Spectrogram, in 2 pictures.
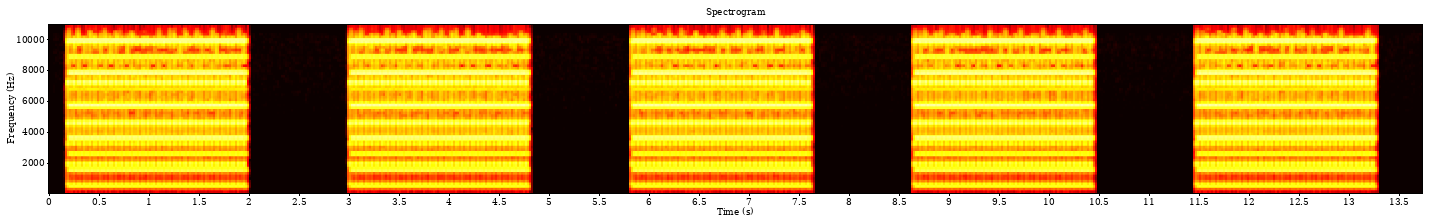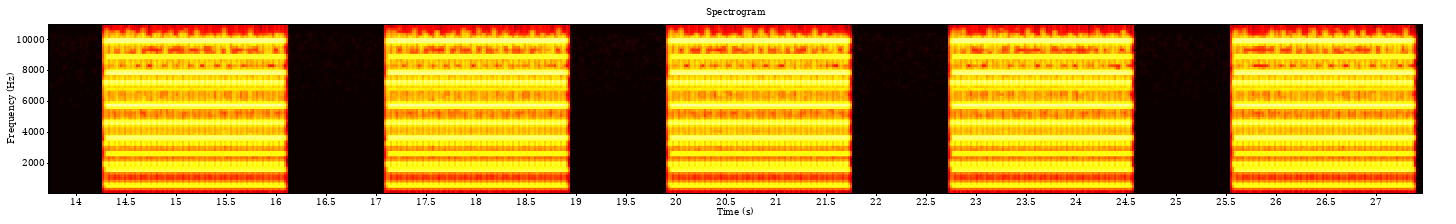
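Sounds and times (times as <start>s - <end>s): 
old phone ringing: 0.2s - 2.0s, 3.0s - 4.8s, 5.9s - 7.6s, 8.7s - 10.5s, 11.5s - 13.3s, 14.3s - 16.1s, 17.1s - 18.9s, 20.0s - 21.8s, 22.8s - 24.6s, 25.6s - 27.4s.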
